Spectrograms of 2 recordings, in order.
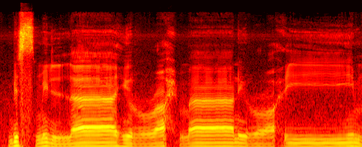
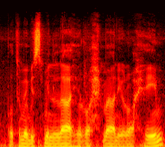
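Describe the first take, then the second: First: বিসমিল্লাহির রহমানির রহিম sung out very slowly, every vowel stretched; slow Quran recitation. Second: Said in the usual way. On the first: Shown as a demonstration. Teacher recites the full verse to students, slowly chanted. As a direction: chant the whole verse, drawing it out. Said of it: "শব্দ শব্দ ভেঙে ভেঙে পড়ে".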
